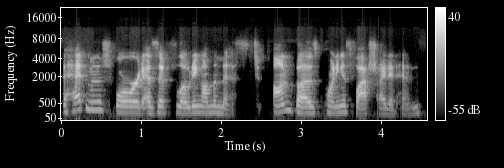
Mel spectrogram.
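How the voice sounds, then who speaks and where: A woman's voice: medium pitch, normal speed, a bit bright, highs cut off. A woman narrating the stage directions of a screenplay in a scripted read. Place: remote online table read.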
